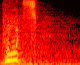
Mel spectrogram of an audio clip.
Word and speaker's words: Butz: Larry Butz it's pronounced boots not guilty heck yeah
